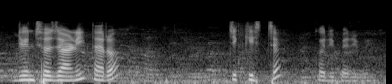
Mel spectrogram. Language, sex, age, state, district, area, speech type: Odia, female, 30-45, Odisha, Koraput, urban, spontaneous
